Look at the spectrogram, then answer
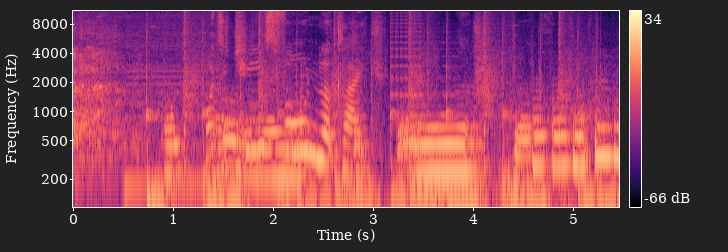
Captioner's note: phone buzzing; plays horn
